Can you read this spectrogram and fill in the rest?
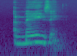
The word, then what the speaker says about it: amazing: Now, listen again and decide which syllable is louder, longer, has a change in pitch, and is clearly pronounced. Amazing. – The second syllable.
